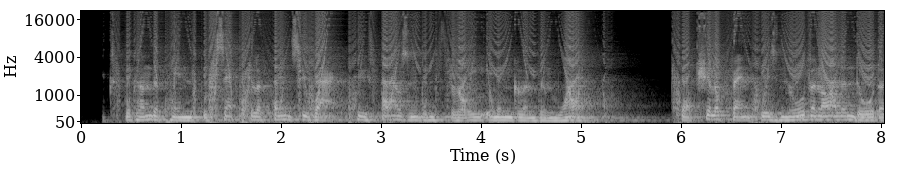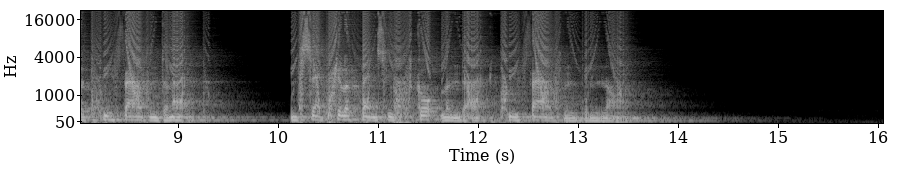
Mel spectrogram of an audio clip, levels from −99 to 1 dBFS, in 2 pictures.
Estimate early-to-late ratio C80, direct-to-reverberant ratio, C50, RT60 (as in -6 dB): 13.5 dB, 6.5 dB, 11.5 dB, 1.2 s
